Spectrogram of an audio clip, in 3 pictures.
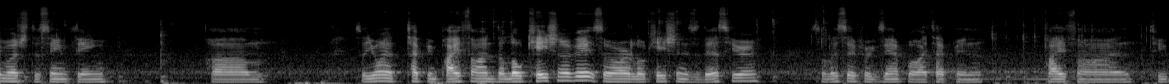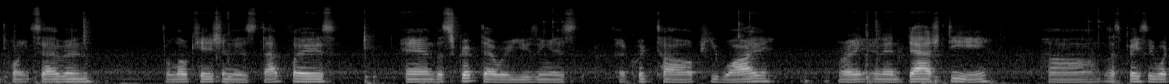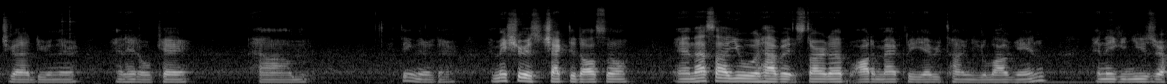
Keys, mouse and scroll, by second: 0.4 ctrl+c, 1.6 Up, 4.8 click, 6.5 click, 7.6 right click, 8.1 click, 8.4 `, 9.7-12.4 typing, 13.9 click, 15.3 /, 15.9 `, 17.2 click, 17.9 `, 19.1 middle click, 20.4-21.6 typing, 22.6 click, 22.9 `, 24.0 click, 25.9 scroll up 1, 26.1-27.1 scroll down 5, 27.5 scroll down 2.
